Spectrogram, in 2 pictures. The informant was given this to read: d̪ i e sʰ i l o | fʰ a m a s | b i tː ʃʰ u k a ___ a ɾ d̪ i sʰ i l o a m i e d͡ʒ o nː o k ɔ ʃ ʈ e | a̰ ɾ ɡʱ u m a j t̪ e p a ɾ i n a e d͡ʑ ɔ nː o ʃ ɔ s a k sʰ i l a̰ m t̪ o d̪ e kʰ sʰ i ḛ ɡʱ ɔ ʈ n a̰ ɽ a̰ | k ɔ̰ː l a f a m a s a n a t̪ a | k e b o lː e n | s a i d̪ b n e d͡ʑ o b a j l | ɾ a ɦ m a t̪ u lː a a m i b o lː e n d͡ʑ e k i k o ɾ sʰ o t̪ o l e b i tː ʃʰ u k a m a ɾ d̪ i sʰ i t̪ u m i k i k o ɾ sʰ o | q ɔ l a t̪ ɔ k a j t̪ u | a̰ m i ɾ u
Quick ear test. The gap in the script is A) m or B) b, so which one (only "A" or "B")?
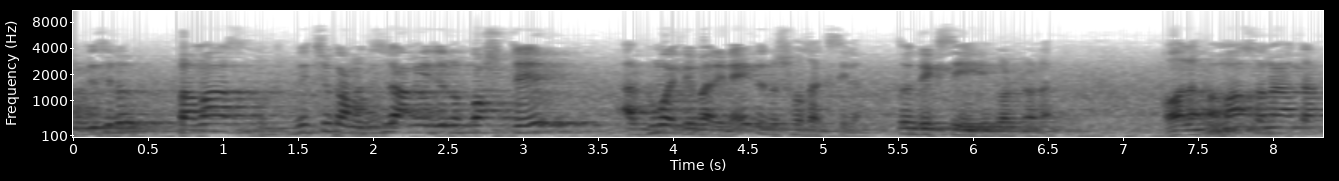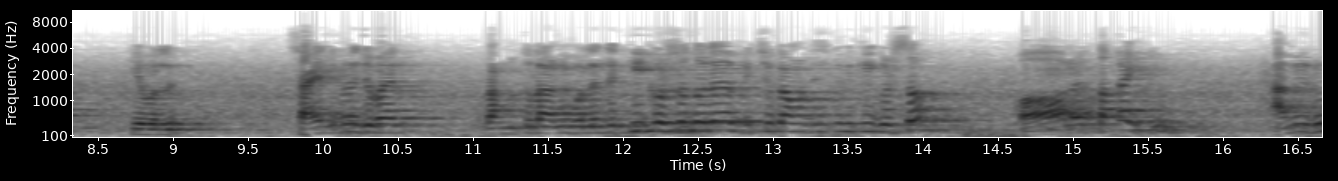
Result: A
